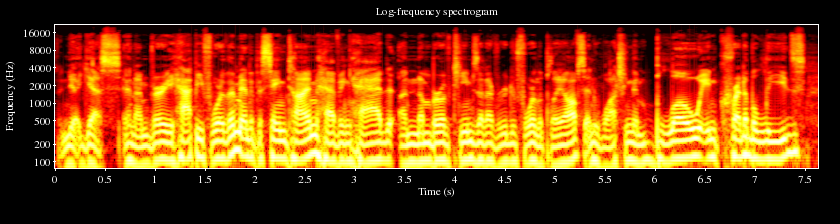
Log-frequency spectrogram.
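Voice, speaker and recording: Man, hoarse sick voice, low-pitched, dry close sound, casual rambling podcast chat. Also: steady tone, a little fast, few pauses, no room sound. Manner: rambling, chuckling, self-deprecating. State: hoarse from a cold. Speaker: podcast co-host.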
